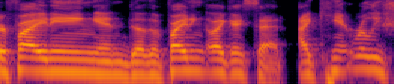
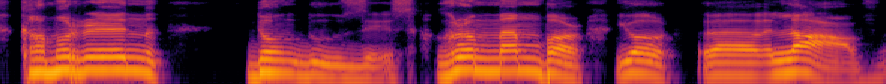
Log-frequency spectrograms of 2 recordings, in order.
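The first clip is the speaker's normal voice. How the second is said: higher, slow, hammed-up plea; mock pleading grandpa; 3 semitones higher, 4 dB louder, slower than usual. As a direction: beg like a dying old man in a soap. Grandpa pleading with heart attack.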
